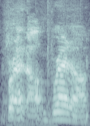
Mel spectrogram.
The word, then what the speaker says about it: Branagh: How do you pronounce his last name? Branagh.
